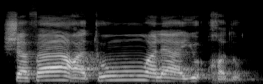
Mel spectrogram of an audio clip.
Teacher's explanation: تا کو جو ہے واو کے ساتھ ملانا ہے اور ادھر غنہ بھی کرنا ہے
